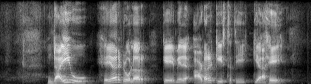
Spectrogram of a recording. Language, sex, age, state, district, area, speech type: Hindi, male, 45-60, Madhya Pradesh, Ujjain, rural, read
